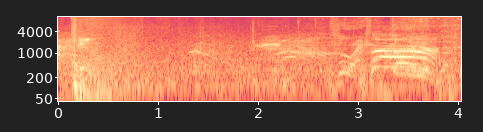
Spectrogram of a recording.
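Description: Flames burst and roar.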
